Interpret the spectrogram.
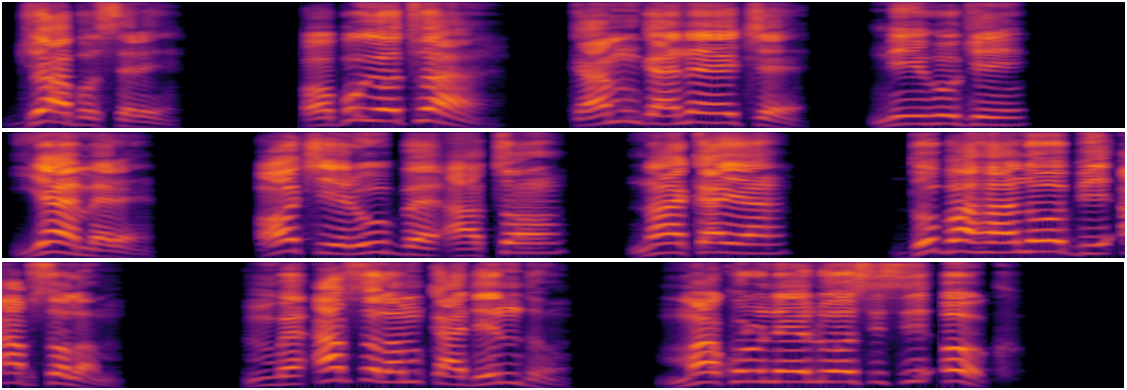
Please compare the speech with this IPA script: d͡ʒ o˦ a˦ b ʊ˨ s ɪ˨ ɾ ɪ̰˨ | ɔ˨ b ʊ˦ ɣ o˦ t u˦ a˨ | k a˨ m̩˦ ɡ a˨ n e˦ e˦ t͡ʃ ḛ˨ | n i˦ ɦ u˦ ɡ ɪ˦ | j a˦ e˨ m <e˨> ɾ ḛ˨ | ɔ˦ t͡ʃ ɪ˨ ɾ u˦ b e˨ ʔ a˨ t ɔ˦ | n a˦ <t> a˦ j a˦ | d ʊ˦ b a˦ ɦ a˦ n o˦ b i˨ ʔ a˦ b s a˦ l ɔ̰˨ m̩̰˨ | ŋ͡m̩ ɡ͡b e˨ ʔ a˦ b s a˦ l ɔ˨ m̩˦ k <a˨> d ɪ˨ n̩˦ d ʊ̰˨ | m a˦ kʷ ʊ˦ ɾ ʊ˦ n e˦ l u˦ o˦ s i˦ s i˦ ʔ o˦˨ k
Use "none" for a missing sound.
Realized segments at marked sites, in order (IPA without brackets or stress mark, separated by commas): e˨, k, a˨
